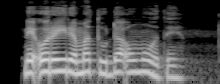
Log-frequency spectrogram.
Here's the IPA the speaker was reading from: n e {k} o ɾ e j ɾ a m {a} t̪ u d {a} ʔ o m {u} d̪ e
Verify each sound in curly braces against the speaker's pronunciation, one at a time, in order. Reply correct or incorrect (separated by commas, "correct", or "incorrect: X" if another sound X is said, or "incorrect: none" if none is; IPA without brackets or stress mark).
incorrect: ʔ, correct, correct, incorrect: o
